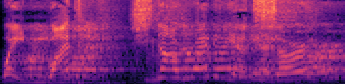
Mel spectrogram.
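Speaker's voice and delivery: shouted outburst, very high, swooping. Calling out to the man he addresses as sir: shouted. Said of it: "shouted Augustus".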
